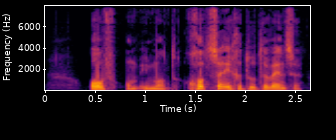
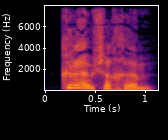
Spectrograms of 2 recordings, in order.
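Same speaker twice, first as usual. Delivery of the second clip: higher, restrained narrated call; mild crowd's cry; 7 semitones higher, slower than usual. A narrator's reading. Crowd calling for crucifixion in recited lyrics, mild cry. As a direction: voice the crowd's shout without really shouting. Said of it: "de menigte roept en schreeuwt".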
